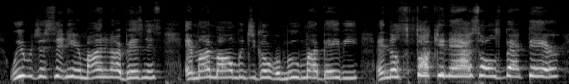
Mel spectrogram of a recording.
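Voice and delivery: high, rushed retold rant; mock shouting. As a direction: imitate an outraged mom, pitch climbing. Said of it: "is shouting and explaining it".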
